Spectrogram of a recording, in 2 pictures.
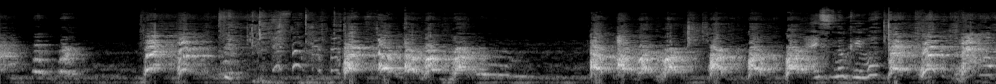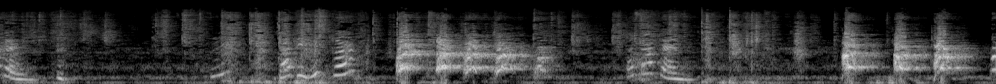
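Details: A small female Maltese gives sharp, high barks and yips in irregular bursts, reacting wildly to a strange, weird noise.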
